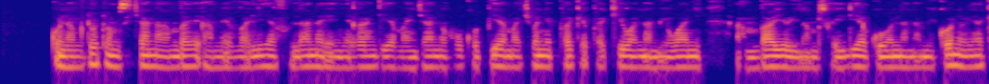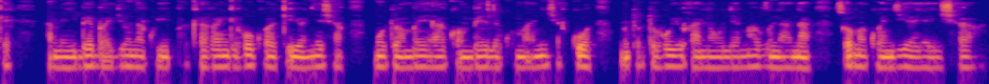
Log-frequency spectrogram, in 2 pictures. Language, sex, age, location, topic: Swahili, male, 18-24, Nairobi, education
